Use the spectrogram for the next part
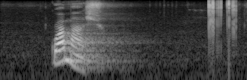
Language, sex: Zulu, female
